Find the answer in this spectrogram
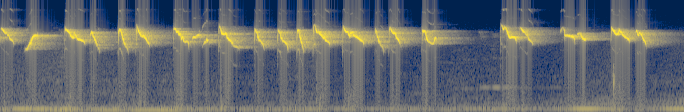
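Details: Oriental white-eye, a local dakun bird from Garut, West Java, singing in the gacor ngalas style: a rapid run of high, thin whistled notes sliding downward, one brief pause near five seconds, and a faint low hum underneath.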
